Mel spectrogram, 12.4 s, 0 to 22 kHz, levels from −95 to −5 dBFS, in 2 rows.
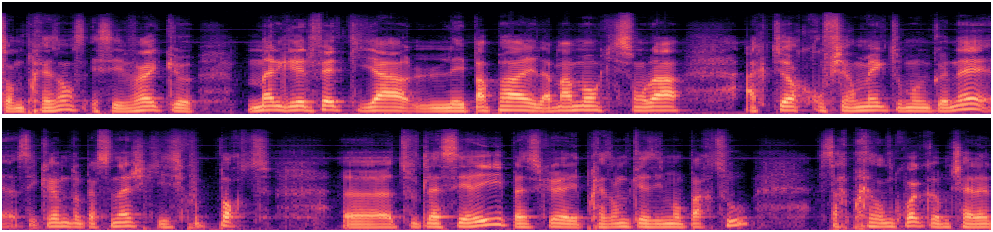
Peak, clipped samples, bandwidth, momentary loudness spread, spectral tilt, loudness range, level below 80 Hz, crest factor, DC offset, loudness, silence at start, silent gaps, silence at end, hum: -4 dBFS; under 0.1%; 14.5 kHz; 11 LU; -5.5 dB/octave; 4 LU; -52 dBFS; 18 dB; under 0.1%; -22 LUFS; 0 s; none; 0 s; none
